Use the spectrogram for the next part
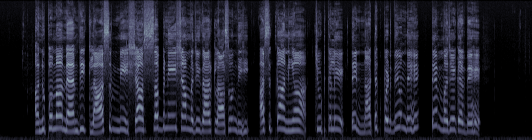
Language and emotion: Dogri, happy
